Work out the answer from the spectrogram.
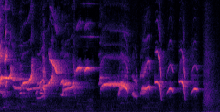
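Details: Continuous song of a female Oriental magpie-robin calling out rivals: dense, varied whistled phrases that twist up and down in pitch, breaking into shorter, choppier notes toward the end.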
